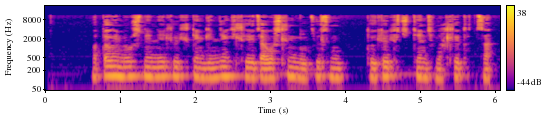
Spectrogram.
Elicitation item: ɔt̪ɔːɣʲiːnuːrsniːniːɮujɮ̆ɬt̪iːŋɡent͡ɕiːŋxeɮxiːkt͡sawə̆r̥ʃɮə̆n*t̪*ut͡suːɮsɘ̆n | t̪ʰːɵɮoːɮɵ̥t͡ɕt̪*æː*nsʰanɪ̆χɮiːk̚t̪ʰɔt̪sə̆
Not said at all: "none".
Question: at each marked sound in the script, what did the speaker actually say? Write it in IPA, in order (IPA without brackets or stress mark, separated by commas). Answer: t̪, iː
